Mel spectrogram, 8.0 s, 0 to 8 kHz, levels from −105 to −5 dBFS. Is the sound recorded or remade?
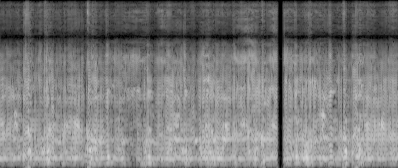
remade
